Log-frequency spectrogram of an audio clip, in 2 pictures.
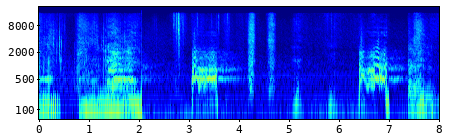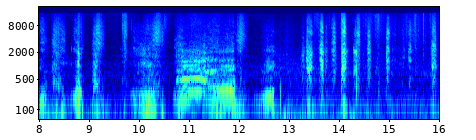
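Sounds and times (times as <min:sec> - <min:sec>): dog barking: 0:03.0 - 0:04.0, 0:06.4 - 0:07.3.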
